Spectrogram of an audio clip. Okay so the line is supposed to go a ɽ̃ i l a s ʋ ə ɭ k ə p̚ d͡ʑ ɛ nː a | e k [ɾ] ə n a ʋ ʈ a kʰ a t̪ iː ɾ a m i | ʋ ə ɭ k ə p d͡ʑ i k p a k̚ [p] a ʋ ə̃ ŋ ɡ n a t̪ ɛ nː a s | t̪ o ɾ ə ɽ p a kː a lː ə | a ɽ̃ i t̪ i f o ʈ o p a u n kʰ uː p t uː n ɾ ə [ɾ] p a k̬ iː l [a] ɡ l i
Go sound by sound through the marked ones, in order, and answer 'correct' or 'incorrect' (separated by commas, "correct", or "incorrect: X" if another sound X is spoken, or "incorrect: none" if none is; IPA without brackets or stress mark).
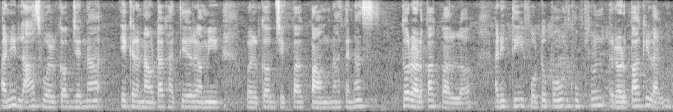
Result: correct, correct, incorrect: ɽ, correct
